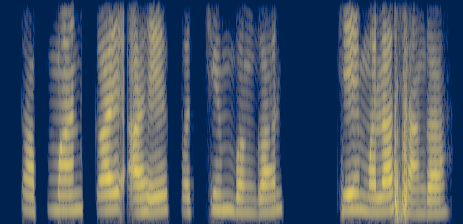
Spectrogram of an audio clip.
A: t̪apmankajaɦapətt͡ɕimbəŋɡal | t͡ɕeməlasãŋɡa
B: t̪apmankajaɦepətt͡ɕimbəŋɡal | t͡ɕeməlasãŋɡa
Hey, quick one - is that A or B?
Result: B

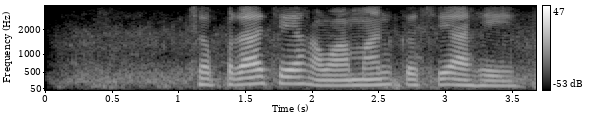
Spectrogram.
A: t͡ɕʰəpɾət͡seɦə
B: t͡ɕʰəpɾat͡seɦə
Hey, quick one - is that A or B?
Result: B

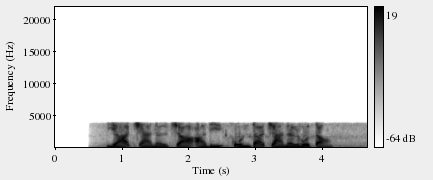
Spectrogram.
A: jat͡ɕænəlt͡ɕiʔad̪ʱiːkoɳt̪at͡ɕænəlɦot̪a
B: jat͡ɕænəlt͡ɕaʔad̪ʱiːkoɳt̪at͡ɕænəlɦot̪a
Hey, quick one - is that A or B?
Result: B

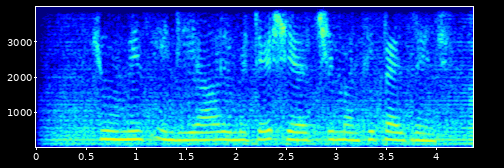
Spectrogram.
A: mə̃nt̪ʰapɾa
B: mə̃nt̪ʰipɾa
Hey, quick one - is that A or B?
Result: B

